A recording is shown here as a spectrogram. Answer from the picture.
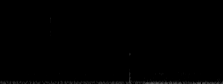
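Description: Near silence with low room hum and two faint computer-mouse clicks, under a second apart.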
